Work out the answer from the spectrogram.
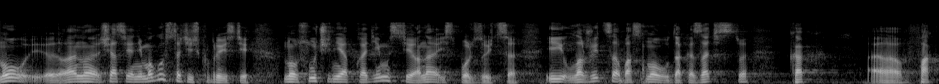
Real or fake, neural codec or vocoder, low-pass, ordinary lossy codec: real; none; 7.2 kHz; MP3, 64 kbps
